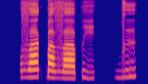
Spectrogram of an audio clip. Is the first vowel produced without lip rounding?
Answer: yes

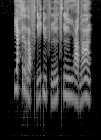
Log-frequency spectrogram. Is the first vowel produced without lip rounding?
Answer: yes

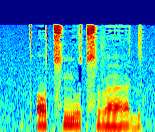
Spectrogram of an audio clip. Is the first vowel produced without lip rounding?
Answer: no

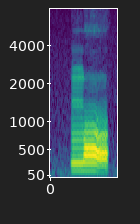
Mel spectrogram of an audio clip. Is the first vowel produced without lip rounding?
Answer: no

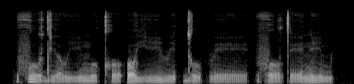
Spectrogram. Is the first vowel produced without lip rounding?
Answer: no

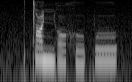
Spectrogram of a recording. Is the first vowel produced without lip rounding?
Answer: no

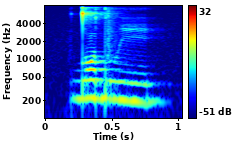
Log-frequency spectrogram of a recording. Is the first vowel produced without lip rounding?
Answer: no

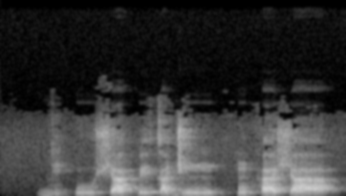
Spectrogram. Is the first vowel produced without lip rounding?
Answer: yes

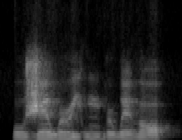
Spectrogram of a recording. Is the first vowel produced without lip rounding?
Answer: no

